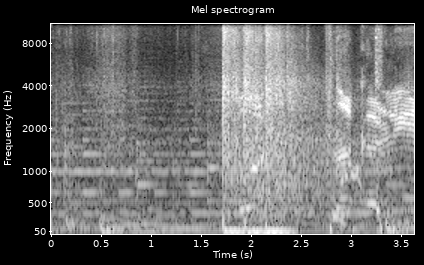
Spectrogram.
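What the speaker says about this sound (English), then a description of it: "I just get shot. Who shot me? Somebody's got a gun." Gunfire in the Stay Out (Stalker Online) video game, a short burst of loud close shots with a crash-like impact, over steady background game ambience.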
